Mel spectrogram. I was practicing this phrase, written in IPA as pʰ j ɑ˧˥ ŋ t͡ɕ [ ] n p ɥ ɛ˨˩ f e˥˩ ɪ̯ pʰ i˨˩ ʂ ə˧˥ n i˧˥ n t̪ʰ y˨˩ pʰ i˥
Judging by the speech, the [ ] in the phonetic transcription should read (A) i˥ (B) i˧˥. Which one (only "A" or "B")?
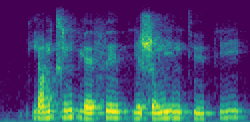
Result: A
